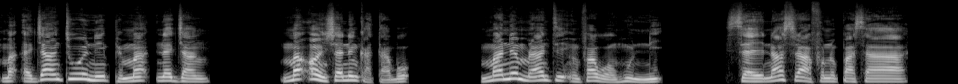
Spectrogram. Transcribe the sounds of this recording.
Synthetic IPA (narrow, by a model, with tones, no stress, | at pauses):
mã˨ʔæ˨d͡ʑã˦n˦tʰʊ˦o˦nĩ˦pʰɪ˨mã˦nã˦d͡ʑã˦n | m̩˨mã˦ʔɔ˦n̩˨ɕɛ˦nɪ̃˦ŋ̩˦kʰa˨tʰa̰˨bʊ˦ | m̩˨mã˦nɪ̃˦m̩˦˨ã˦n˦tʰɪ˦m̩˨fa˦wɔ̃˨ŋ˨ɦũ˦n̩˨nĩ˦ | sɛ˨jnã˨˦sɾa˨a˨fʊ˦nʊ̃˦pa˦saː˦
